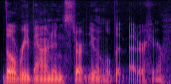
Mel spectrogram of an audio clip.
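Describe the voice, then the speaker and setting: A man's voice: on the low side, fast, gravelly, darkish tone. A young man co-hosting a college sports show, chatty and rambling as he talks casually about games. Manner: chatty and rambling, restarts sentences.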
